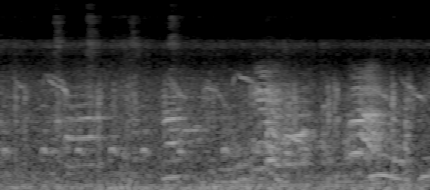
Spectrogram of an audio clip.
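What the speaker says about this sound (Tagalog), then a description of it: "Manok yan guys." Chickens cluck in short, quiet bursts at some distance, with soft outdoor background noise.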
